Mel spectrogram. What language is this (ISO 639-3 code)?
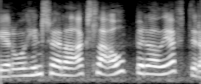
isl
